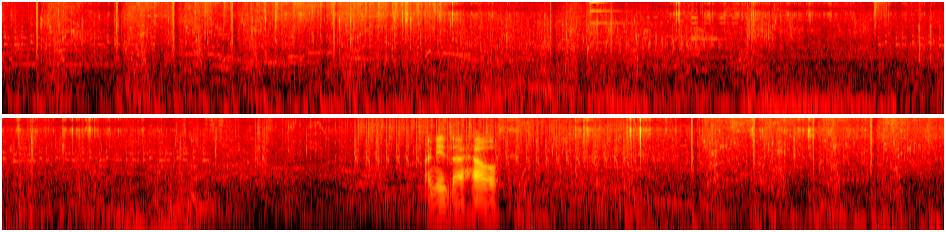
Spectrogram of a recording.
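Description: Video game blaster shots fire.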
